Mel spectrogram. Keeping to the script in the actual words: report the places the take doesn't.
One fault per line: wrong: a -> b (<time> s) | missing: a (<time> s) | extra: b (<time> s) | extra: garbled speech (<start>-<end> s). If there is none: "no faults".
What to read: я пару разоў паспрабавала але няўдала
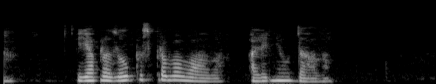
missing: пару (0.9 s)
